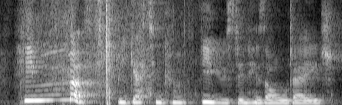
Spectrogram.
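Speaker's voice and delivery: loud, dismissive father cat; blustering father. Acted. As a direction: brush the old cat aside. Father dismisses elder loudly.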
